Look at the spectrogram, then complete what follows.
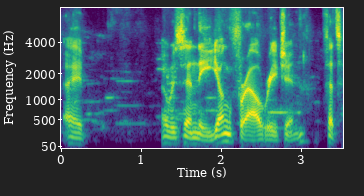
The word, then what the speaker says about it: Jungfrau: did I go I I was in the Jungfrau region that's how you pronounce it did some skiing there the beautiful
